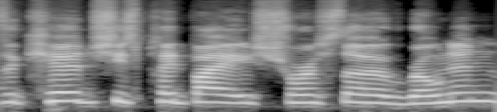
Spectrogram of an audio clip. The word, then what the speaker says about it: Saoirse: And as a kid, she's played by Saoirse Ronan. Like I think that's how she pronounces her name.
